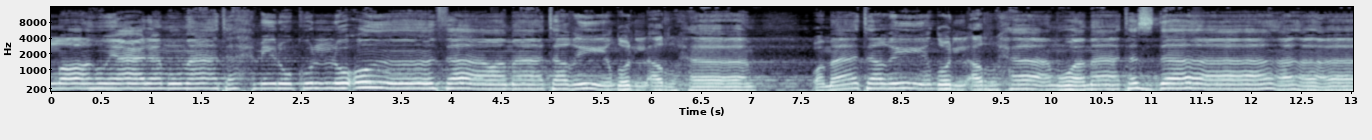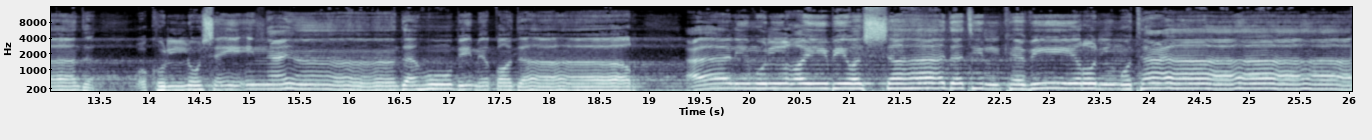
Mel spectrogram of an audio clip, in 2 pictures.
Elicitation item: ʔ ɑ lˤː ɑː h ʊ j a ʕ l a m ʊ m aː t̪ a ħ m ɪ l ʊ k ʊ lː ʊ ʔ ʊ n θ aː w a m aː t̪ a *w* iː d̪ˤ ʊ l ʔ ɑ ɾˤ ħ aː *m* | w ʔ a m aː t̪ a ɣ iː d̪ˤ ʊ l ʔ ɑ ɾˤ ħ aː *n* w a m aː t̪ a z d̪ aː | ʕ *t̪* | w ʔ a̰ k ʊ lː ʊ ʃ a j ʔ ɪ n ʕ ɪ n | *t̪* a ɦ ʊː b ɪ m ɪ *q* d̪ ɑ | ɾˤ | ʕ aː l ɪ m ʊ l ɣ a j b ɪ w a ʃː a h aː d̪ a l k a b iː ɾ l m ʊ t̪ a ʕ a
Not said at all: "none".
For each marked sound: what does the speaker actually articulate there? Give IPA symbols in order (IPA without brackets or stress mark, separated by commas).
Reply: ɣ, m, m, d̪, d̪, q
